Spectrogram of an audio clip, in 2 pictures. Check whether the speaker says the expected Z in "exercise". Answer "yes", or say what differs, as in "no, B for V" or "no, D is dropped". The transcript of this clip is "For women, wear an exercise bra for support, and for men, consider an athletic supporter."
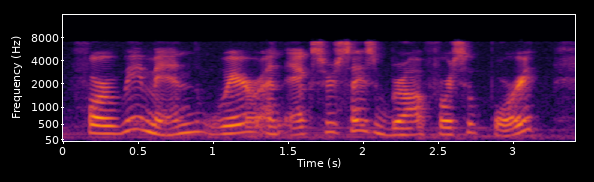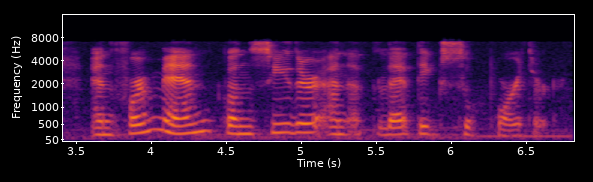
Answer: no, S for Z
